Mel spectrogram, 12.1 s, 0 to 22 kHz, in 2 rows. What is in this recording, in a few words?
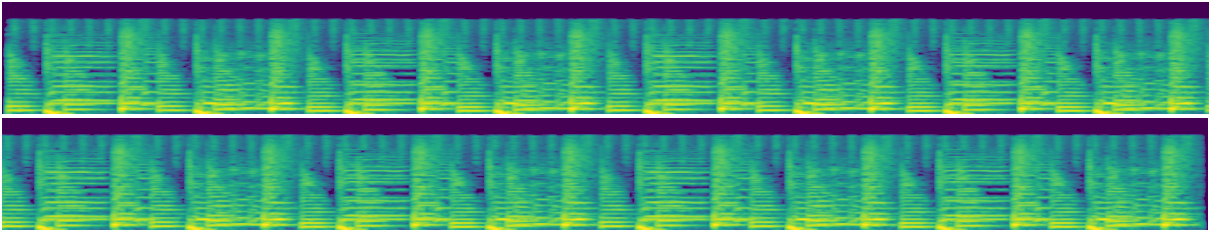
gameboy midi; Gameboy Super Mario Land 2 Bonus Game 2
